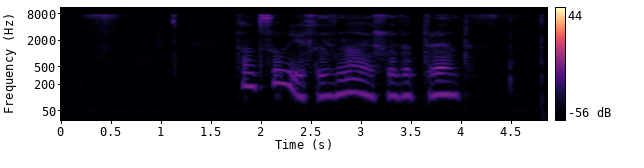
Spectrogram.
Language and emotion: Russian, sad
